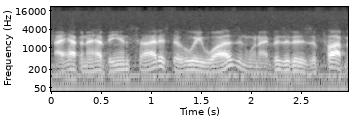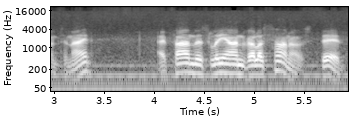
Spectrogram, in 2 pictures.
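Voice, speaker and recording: The narrator and lead of this 1940s radio drama is a hard-boiled detective, voiced by an actor whose low, expressive delivery is quick, pushed and bright, a full character voice. He's sardonic and dry, firing off wisecracks. Old radio tape gives a rough recording with faint noise.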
